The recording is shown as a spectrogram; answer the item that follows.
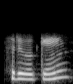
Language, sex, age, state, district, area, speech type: Tamil, female, 18-30, Tamil Nadu, Erode, rural, conversation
